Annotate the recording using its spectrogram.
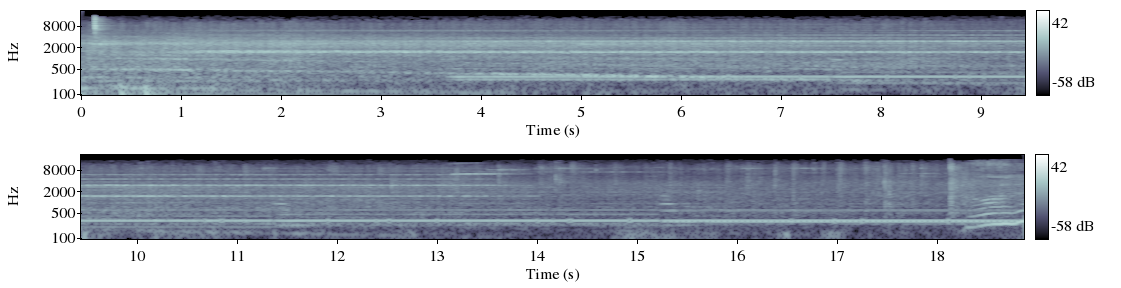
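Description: Electronic music of held synthesizer tones with no beat: a deep low part drops out in the first second, leaving long sustained chords that shift about four seconds in and again near the end.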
